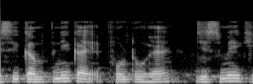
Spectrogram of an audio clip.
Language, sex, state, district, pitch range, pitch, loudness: Hindi, male, Chandigarh, Chandigarh, 120-135 Hz, 125 Hz, -18 LUFS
